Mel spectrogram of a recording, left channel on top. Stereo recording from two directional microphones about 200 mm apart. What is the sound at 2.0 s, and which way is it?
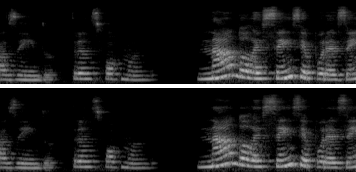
A woman's voice, 20° left (ahead or behind).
